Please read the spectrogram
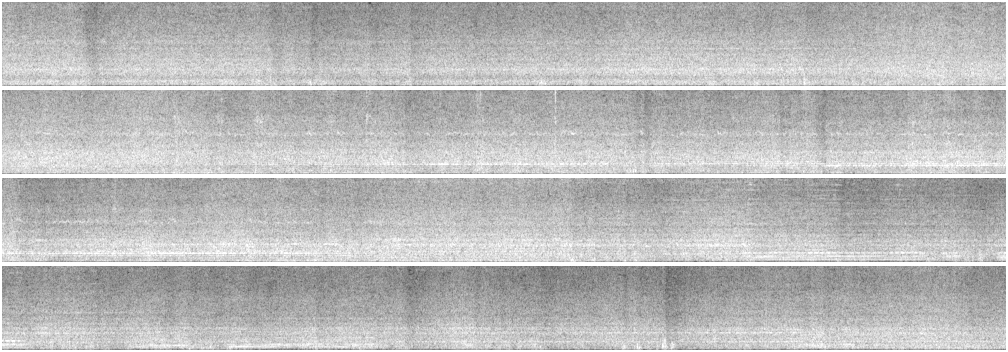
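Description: Steady rushing run of a heritage passenger train heard from an open carriage window, wheels on rail under wind. A drawn-out tone sounds through the middle, then a train whistle gives a string of short toots about two-thirds of the way in.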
